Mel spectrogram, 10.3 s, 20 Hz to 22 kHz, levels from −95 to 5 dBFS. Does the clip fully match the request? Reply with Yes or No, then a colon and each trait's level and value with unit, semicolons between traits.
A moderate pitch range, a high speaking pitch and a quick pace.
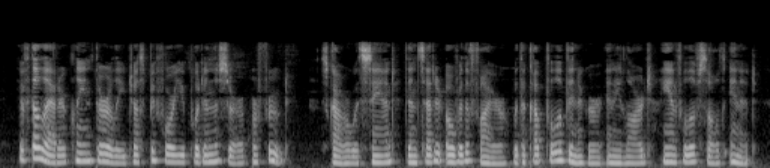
No: average, 3.0 semitones; medium, 170 Hz; fast, 210 wpm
